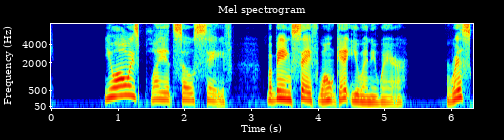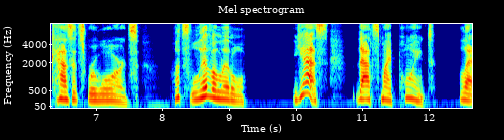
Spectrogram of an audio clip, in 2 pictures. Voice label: Jake wants to jump, feminine voices; Train Jumper; Feminine Voices of the Legion

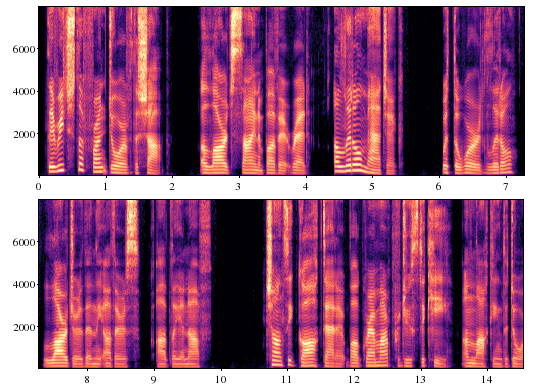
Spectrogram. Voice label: Fantasy Sample 3rd person; Feminine Voices of the Legion

